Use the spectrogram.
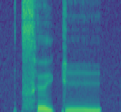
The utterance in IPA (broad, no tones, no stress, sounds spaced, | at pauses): t͡sʰ e j k i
